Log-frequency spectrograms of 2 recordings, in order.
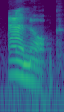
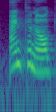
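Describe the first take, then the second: First: No 'k' sound is heard mid-word. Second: A 'k' sound is heard mid-word. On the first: The speaker calls it right. "is actually Annock, which seems weird because why is there an extra C in there?" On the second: The speaker calls it wrong. "So Ancannock is not quite right"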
